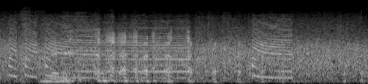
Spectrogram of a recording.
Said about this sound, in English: we are filming in front of a live studio audience, and both of us are pantsless. That's what all the applause was for.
